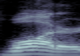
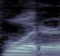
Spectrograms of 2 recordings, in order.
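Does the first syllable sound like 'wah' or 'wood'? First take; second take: wah; wood. First: The first syllable sounds like 'wah'. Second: The first syllable sounds like 'wood'. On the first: "there is no O in that word. It is water" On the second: "And he goes, no, it's water"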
